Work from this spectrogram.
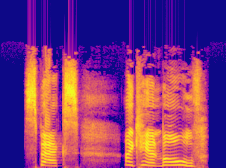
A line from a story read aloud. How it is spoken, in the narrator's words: his voice panicky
